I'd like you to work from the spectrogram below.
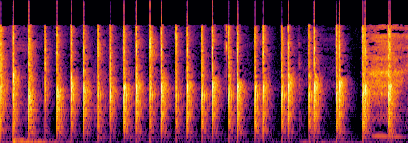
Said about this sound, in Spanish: Se lleva la ovación más larga del mes.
